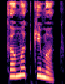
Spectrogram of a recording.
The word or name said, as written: ಕಮಕ್ ಕಿಮಕ್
